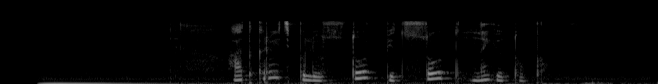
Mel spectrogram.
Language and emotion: Russian, neutral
